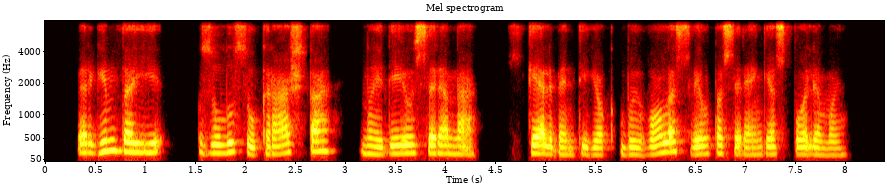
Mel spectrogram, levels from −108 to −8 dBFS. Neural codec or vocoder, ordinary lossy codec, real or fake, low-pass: vocoder, 22.05 kHz, 80 mel bands, WaveNeXt; Opus, 32 kbps; fake; 7.2 kHz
